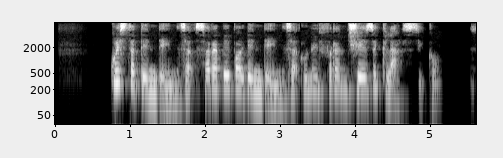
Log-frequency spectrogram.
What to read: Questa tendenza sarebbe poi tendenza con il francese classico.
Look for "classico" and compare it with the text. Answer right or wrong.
right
